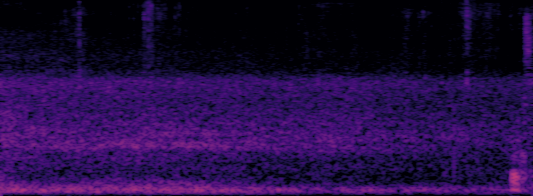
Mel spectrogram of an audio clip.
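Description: Near silence: a faint steady background hiss with a few very faint ticks.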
